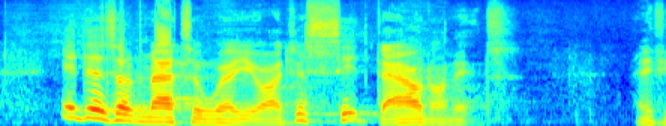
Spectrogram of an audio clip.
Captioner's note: none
